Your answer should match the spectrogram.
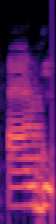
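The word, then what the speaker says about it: argot: आर्गो, इसमें T silent होता है गाइस।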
